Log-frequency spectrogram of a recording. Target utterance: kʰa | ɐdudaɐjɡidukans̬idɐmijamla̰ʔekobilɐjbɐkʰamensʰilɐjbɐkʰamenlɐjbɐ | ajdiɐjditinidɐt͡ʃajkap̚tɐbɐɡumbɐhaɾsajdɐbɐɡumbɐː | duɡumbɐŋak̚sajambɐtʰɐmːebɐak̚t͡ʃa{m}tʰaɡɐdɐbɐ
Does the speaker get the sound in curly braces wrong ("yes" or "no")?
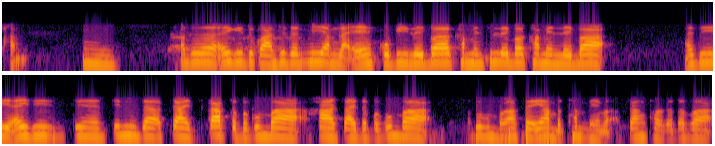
yes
